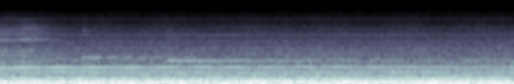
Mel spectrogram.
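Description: Steady low rumble with a constant hum of several tones. A faint thin high tone sounds briefly about a second in, and again from about two to four seconds in.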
